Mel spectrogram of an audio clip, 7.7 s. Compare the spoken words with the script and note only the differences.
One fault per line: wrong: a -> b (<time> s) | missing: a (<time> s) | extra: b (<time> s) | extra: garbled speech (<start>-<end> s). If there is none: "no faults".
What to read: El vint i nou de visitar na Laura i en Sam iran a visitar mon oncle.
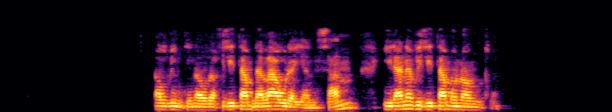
no faults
